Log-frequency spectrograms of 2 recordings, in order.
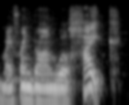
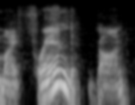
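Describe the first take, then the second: First: The stress is on the word hike. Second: The stress is on the word friend.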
